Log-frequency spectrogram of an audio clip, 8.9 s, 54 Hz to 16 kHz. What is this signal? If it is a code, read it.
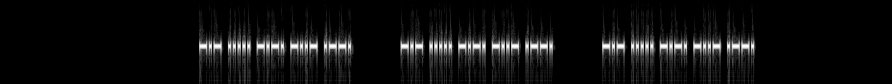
Morse code, heard as a keyed tone, about 47 wpm, 690 Hz. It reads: K5CXP K5CXP K5CXP
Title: USA Call Signs - 5 Characters - Repeated 3x - 50wpm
